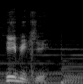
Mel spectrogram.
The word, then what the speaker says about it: Hibiki: Hibiki called in sick Hibiki that's how that name is pronounced that's Daiichi and Hibiki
